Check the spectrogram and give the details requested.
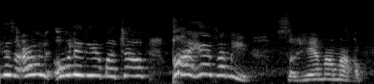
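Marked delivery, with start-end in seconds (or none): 0.0-2.5 retold wailing complaint. Daughter reporting being touched to mom, high wail. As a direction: wail the whole grievance.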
